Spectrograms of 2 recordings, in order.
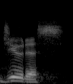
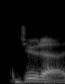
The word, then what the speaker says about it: Judah: Judah, Judah's an important one, don't we know about Judah? It's the one that creates the tribe of Judah, right? He's an important, not Judas, Judah.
